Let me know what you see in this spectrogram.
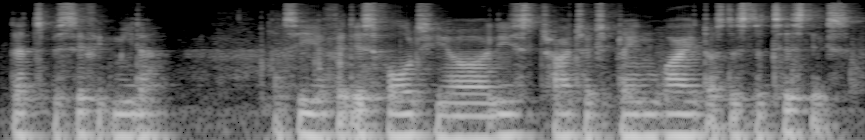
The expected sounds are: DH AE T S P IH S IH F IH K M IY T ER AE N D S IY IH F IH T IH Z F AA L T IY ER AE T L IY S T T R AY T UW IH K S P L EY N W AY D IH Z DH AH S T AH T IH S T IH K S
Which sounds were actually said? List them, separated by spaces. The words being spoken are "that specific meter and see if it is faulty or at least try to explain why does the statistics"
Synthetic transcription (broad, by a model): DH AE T S B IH S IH F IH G M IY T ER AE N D S IY IH F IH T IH S F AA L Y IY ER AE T L IY S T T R AY S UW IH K S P L EY N W AY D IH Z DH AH S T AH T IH S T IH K S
